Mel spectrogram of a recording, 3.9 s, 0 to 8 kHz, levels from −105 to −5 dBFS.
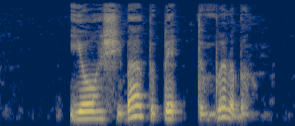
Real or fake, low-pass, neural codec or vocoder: real; 7.2 kHz; none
